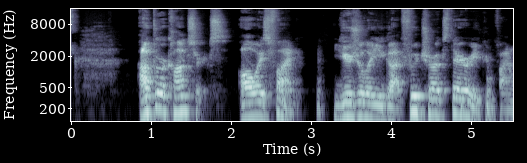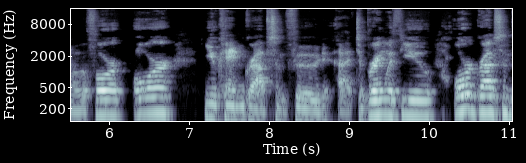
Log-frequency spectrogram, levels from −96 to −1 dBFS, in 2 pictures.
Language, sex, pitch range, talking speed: English, male, 110-150 Hz, 165 wpm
